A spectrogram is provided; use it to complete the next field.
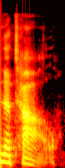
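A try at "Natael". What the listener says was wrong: Tail. It's an AEL. AL would be Natal.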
